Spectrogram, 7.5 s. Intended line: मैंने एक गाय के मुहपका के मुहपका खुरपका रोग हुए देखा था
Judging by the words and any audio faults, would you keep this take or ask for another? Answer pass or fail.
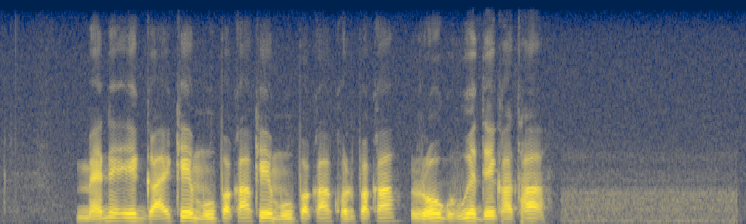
pass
